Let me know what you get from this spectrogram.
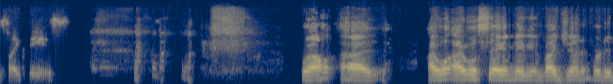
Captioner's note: laughs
